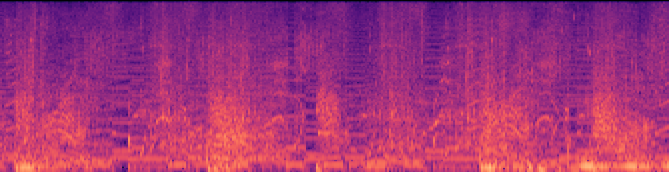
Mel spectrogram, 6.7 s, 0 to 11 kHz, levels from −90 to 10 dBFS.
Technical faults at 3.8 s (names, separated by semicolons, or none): none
